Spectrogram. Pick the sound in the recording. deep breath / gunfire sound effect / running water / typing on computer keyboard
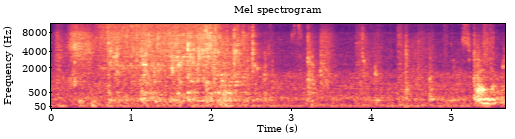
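running water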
